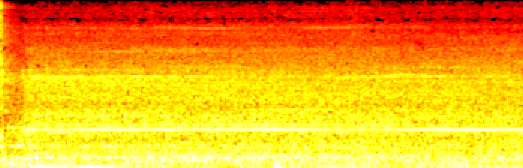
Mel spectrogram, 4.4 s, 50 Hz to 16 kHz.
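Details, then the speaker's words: Lab single-phase induction motor after swapping L1 and N terminal wires, self-starting; rotation stays to the right: constant low electrical hum with a steady whine at one pitch; normal running. "Nah, bisa dilihat motor induksi satu fasa bergerak dengan sendirinya."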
